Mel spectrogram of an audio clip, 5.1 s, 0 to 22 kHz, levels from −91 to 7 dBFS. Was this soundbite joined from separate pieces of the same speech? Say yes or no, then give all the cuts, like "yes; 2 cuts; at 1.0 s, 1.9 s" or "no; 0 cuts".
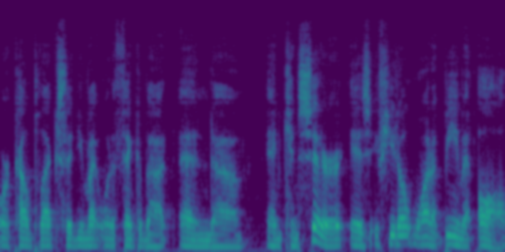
no; 0 cuts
